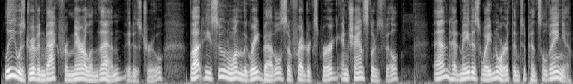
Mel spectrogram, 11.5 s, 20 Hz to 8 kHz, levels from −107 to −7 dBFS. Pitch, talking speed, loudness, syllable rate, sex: 140 Hz, 150 wpm, -21 LUFS, 4.4 syllables/s, male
